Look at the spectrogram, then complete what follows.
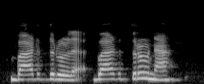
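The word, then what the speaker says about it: Wardruna: Se llama Bardruna, pero se escribe como Guardruna, que habla sobre temas de nórdicos, o sea, de la religión, de la, pues religión nórdica, podría decir.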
